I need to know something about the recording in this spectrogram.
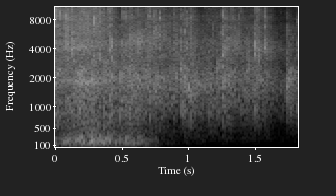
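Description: A crowd applauds with dense, steady clapping, a bright wash of many hands that holds at an even loudness throughout, with a fuller low-end rumble at the start.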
